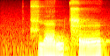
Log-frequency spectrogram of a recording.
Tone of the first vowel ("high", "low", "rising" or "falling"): rising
